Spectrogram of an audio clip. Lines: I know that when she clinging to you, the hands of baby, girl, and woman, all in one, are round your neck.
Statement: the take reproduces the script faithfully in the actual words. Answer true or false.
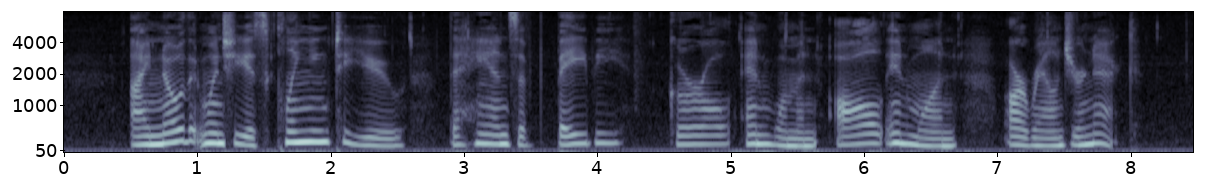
false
